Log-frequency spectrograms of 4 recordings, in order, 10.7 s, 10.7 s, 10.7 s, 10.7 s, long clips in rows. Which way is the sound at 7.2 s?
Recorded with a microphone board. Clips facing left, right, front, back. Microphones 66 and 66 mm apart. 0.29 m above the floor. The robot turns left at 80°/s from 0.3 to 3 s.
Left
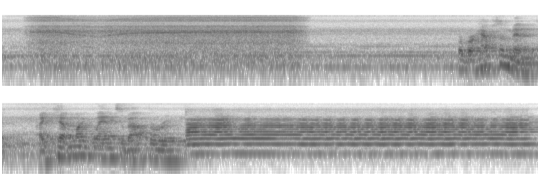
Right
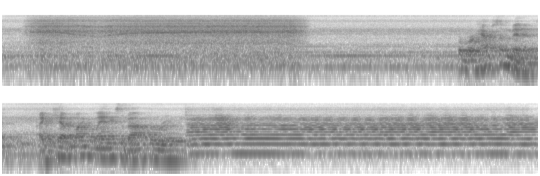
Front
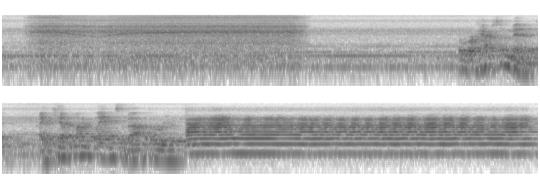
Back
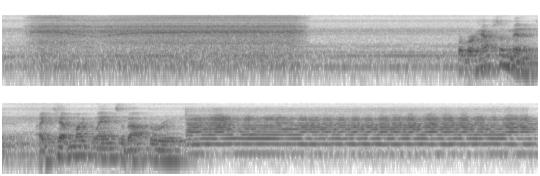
60° left.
